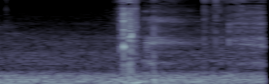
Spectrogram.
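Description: A sleeved trading card slid into a rigid plastic toploader, with a short plastic click and rustle about a second in, over a low steady background hum.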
